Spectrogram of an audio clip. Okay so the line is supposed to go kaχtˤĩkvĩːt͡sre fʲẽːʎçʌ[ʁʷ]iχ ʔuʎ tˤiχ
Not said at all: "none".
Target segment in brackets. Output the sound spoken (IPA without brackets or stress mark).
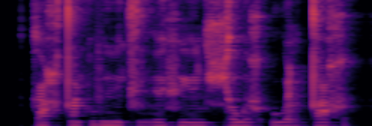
w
